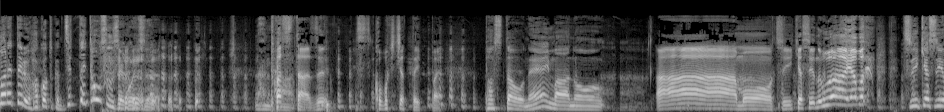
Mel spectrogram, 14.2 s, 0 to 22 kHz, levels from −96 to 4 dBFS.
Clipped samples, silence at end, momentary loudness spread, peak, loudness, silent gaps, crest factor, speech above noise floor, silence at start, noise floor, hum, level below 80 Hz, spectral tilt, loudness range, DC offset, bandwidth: under 0.1%; 0 s; 16 LU; -2 dBFS; -21 LUFS; none; 20 dB; 28 dB; 0 s; -50 dBFS; none; -58 dBFS; -2.5 dB/octave; 8 LU; under 0.1%; 12.5 kHz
